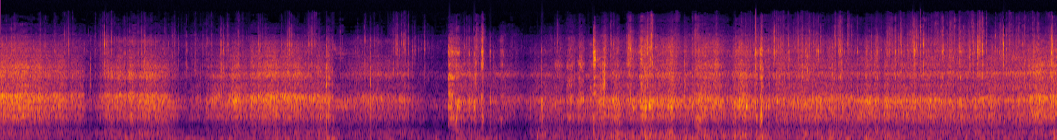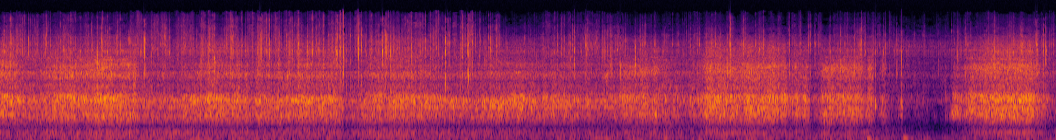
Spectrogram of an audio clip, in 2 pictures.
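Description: Gale-force wind buffeting a GoPro's microphone, a dense steady rushing noise that drops away briefly a few times in the first five seconds and again near the end.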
